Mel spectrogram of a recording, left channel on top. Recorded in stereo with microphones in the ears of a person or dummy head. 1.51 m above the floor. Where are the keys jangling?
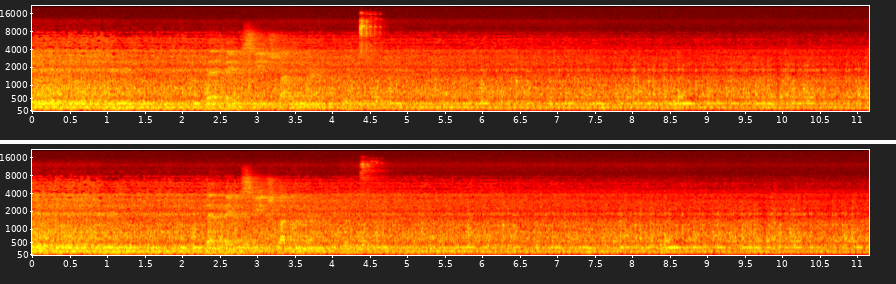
45° left (ahead or behind), 0.8 m.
